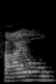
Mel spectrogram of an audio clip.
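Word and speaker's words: Kiel: If you're in Sherwood, Stockbridge, Chilton, or I believe it's pronounced Kyle, Wisconsin, guys, this will be headed in that direction.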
